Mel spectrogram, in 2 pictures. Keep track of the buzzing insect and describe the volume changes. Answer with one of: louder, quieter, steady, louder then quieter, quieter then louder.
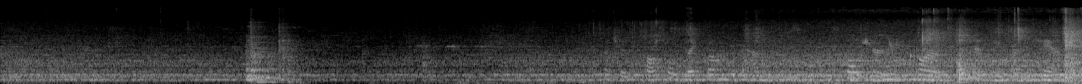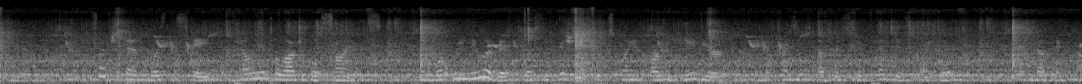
louder.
